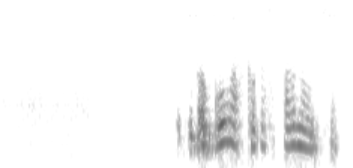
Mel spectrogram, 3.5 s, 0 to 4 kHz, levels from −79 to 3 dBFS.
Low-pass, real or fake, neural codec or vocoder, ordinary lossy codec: 3.6 kHz; fake; codec, 16 kHz, 0.4 kbps, LongCat-Audio-Codec; Opus, 24 kbps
